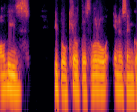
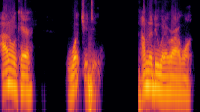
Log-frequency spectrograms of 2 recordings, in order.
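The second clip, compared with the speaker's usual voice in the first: put-on cocky voice. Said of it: "Shadow has more of a cocky personality".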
